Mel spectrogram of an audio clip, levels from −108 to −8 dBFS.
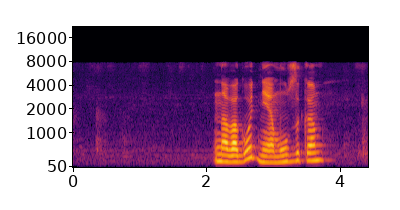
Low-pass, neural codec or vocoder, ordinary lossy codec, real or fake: none; none; none; real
